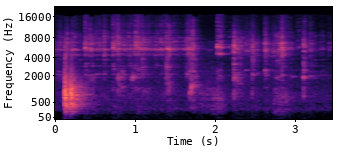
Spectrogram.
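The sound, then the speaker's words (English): A fork scrapes and clinks against a bowl while a yeast mixture is stirred, starting with a sharp knock and then settling into soft, repeated swishing strokes about every third of a second. “So make sure you mix it together real well.”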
